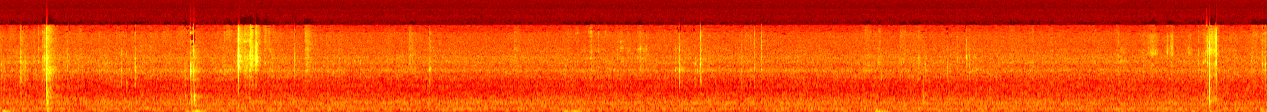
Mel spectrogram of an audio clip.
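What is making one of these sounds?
Plastic card cases click and tap as hands handle them.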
